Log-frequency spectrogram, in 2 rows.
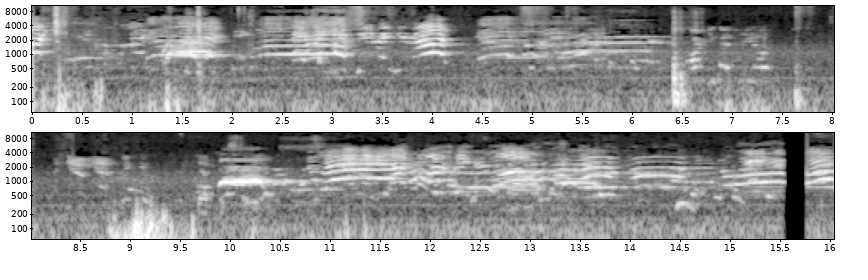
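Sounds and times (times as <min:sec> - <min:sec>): players calling out and cheering: 0:00.0 - 0:07.5, 0:09.6 - 0:16.0.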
